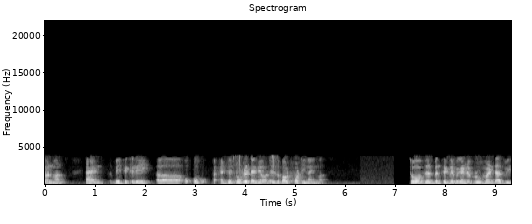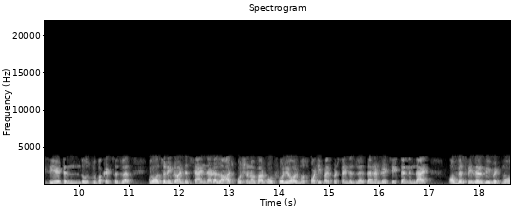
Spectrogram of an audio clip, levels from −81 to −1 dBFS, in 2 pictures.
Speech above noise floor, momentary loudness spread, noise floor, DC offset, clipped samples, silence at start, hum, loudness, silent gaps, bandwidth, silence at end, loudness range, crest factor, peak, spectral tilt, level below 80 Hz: 38 dB; 8 LU; -56 dBFS; under 0.1%; under 0.1%; 0 s; none; -19 LUFS; 7.01-7.26 s; 4 kHz; 0 s; 3 LU; 18 dB; -2 dBFS; -10.5 dB/octave; -62 dBFS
